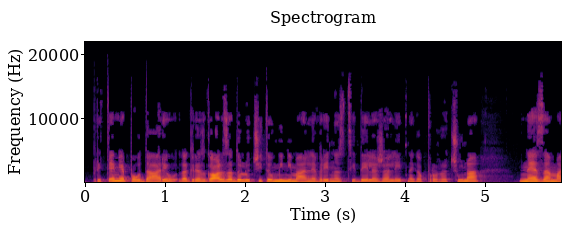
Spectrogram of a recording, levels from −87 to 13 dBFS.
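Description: No technical faults are audible.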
